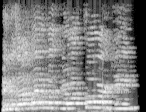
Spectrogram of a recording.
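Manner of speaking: high, sustained cry to heaven; stretched, half-sung preacher's plea; impassioned prayer. Acted. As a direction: plead loudly in a near-chant. Acts out impassioned prayer dialogue.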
